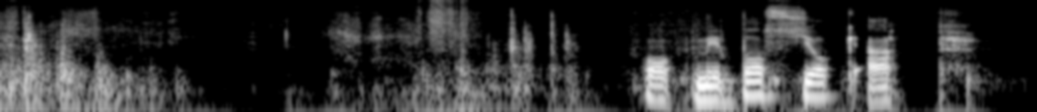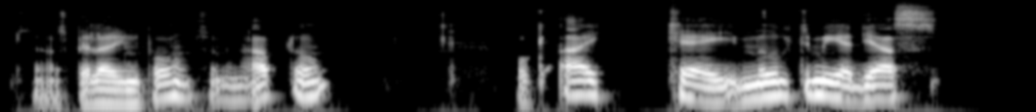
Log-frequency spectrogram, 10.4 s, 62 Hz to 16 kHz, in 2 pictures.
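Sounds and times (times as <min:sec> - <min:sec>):
crinkly rustling of paper sheets being handled: 0:00.0 - 0:04.0
speech: 0:03.2 - 0:04.6, 0:05.3 - 0:07.0, 0:07.8 - 0:09.9.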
